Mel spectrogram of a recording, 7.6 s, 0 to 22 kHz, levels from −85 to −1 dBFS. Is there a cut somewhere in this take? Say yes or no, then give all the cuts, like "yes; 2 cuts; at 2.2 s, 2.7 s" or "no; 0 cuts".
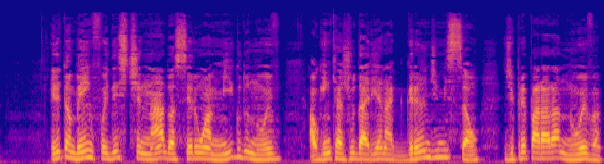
no; 0 cuts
